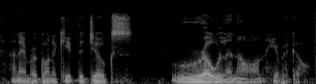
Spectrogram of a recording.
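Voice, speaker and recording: A man with a Northern Irish accent speaks in a very deep, low pitch with fairly even intonation on a very clean recording with a silent background. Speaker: comedian. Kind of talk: comedy podcast monologue. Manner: casual, chatty.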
